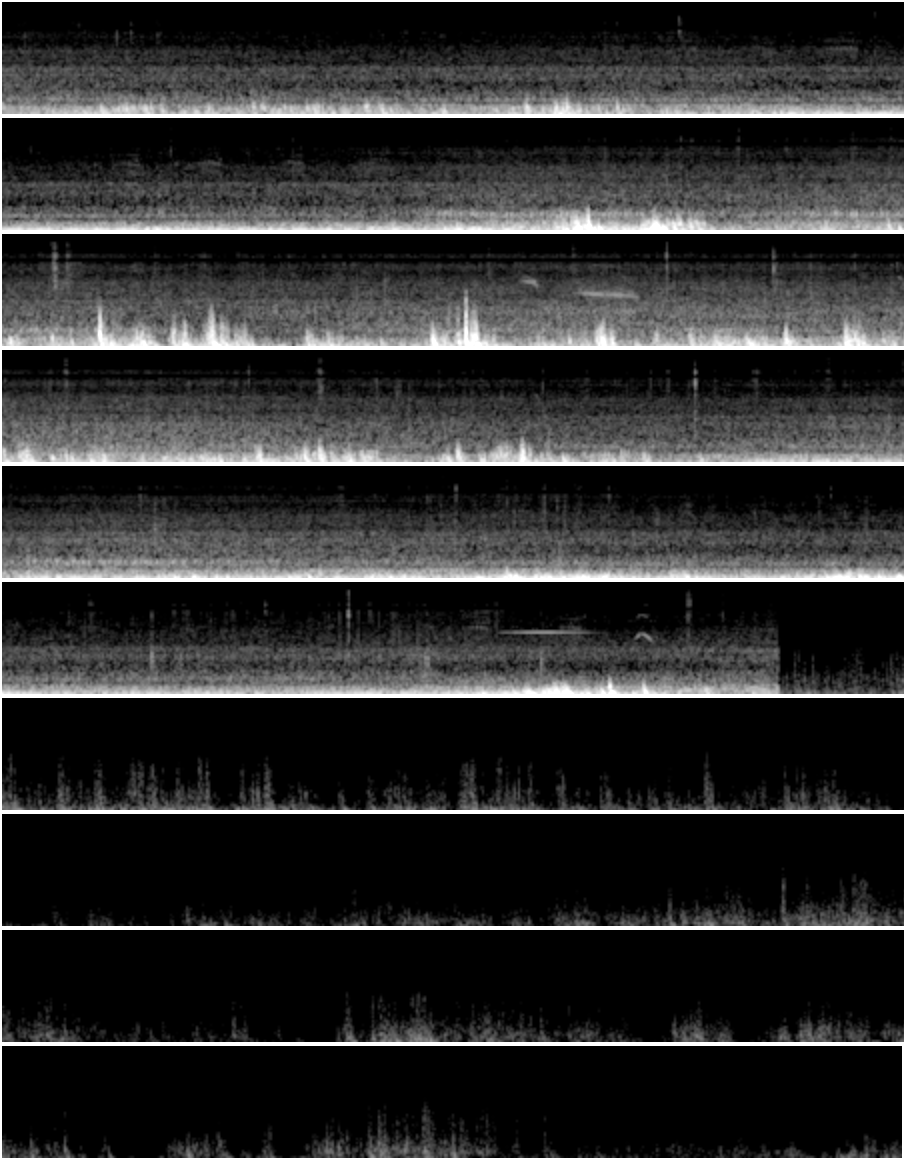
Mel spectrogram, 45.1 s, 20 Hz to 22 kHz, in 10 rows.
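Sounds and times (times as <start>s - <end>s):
wind buffeting microphone: 0.0s - 26.4s.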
